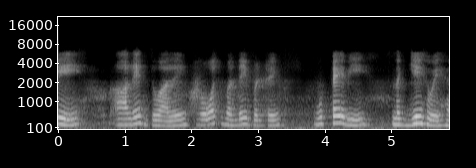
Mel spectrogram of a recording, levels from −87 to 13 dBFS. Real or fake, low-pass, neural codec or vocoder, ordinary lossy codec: fake; 7.2 kHz; codec, 24 kHz, 0.5 kbps, DualCodec; none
